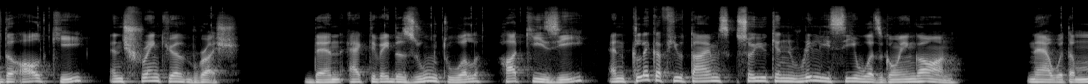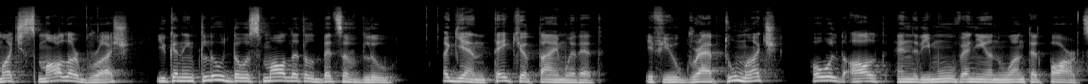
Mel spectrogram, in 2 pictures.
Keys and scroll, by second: 3.9 z, 7.4 w.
